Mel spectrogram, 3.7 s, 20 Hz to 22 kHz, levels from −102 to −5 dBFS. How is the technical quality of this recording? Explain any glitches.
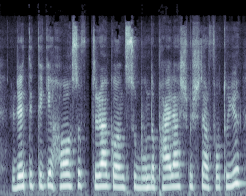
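The recording has one glitch. Between 0.67 and 1.40 s there are repeated stalls (stutter): audio arrived too slowly, so playback paused six times, the longest about 44 ms, stretching the last sound to fill roughly 92 ms in total. Unlike dropouts, nothing is lost; the speech simply drags and hiccups.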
